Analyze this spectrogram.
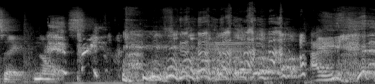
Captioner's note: laugh; laughs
